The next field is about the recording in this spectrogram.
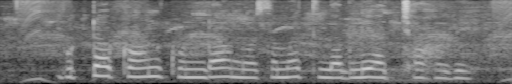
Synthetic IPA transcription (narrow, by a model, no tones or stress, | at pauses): bʱʊʈːakɔːnkʊɳɖamɔsəmət̪ləɡleətːʃʰaɦobe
